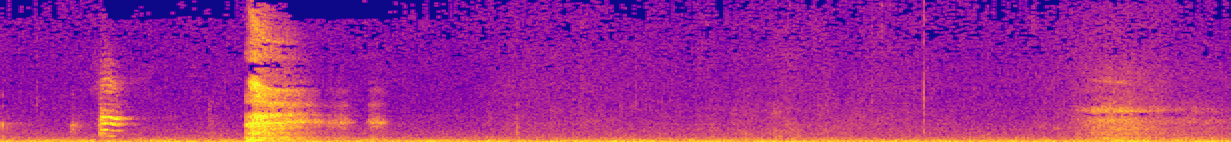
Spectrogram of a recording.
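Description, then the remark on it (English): A cat lets out a short, sharp meow about a second in, after a fainter brief sound, then the scene falls back to a quiet, steady low hum with no talking. “And the cat's proud of you too.”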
